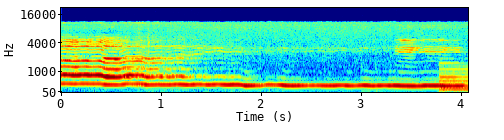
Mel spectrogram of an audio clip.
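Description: Song's vocal holding a long wordless note that steps down in pitch twice and settles on a low held tone. Near the end a sustained instrumental chord comes in under it.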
